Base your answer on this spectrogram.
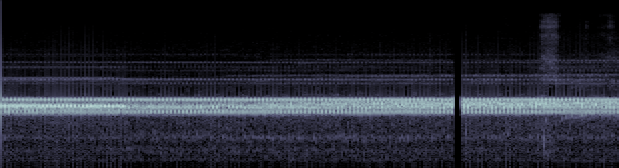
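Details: Continuous high, ringing trill of an American toad, taken with an amplified mono parabolic microphone on a DSLR camera; the trill holds steady, cut by a brief gap near the end, with a faint click afterward.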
